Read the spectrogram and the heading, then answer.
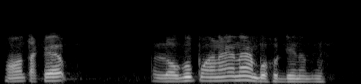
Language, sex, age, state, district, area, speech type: Assamese, male, 18-30, Assam, Charaideo, rural, conversation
